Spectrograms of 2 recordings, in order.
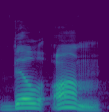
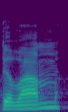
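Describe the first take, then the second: First: A break separates the syllables before the second vowel. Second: The syllables run together smoothly with no break. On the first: The speaker calls it right. "You have to have pronounced the ayin" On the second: The speaker calls it wrong. "It's not"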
